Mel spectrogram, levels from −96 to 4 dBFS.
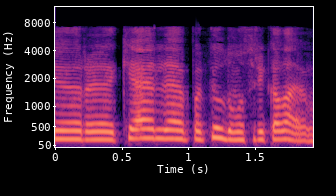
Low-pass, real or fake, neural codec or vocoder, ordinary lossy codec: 7.2 kHz; real; none; AAC, 32 kbps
